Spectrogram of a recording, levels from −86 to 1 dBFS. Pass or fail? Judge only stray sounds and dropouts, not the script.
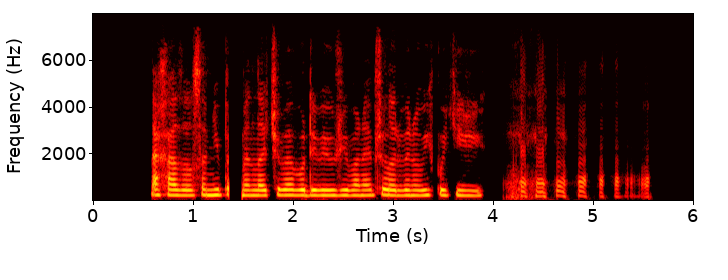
fail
